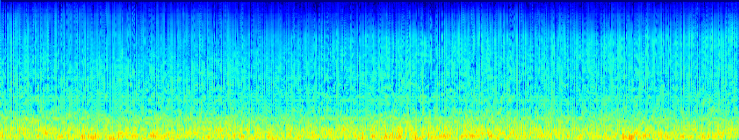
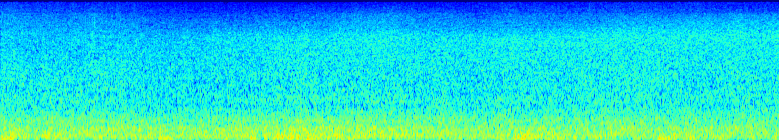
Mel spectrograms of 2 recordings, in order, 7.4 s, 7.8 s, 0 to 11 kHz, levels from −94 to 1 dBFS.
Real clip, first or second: second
